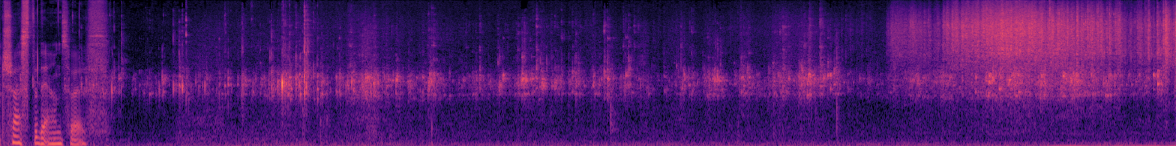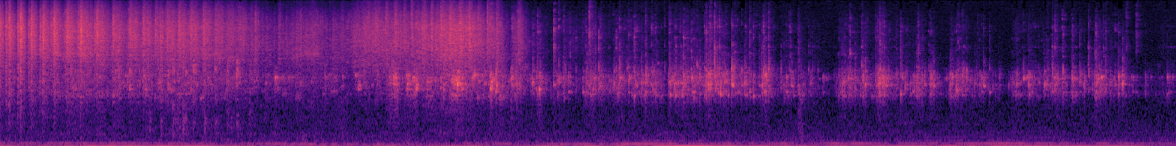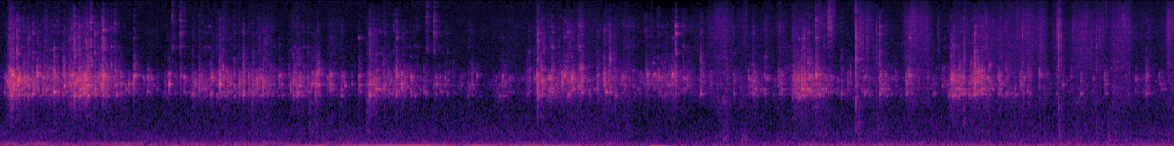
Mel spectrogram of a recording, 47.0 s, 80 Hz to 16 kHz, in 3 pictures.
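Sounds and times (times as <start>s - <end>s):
rattle of dried pods: 1.4s - 47.0s.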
